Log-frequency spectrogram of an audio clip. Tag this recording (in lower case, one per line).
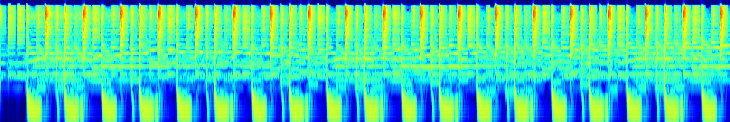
music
